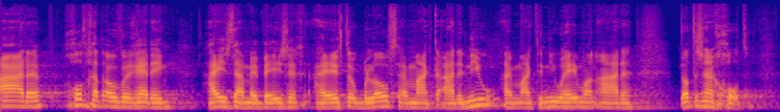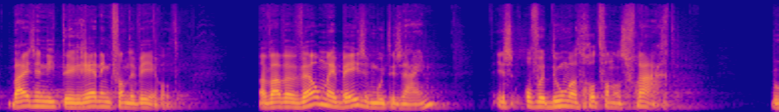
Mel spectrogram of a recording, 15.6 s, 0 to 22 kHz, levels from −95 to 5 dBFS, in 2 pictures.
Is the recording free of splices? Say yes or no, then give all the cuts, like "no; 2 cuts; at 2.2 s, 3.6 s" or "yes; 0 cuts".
no; 1 cut; at 12.5 s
